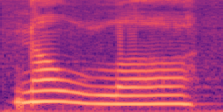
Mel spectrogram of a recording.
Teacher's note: Lafaz Allah didahului fathah tebal bacanya. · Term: lam jalala tafkim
